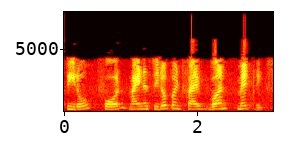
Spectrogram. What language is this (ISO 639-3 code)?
guj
